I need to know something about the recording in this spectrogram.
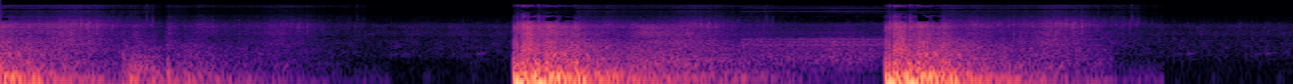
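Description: A ship's cannons fire with heavy booms that rumble away.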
